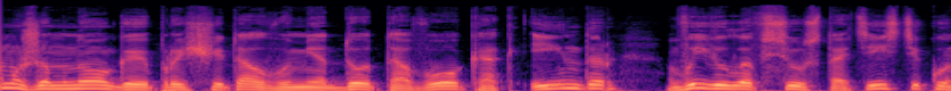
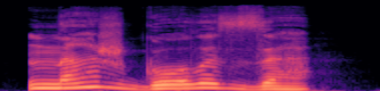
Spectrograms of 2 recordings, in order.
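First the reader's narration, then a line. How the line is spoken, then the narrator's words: Tender motherly voice. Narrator (Russian): произносит она ласково, точно ваша матушка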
